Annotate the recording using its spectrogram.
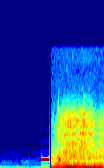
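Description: Phone speakerphone on an unanswered call: a short electronic beep about three-quarters of a second in, then a loud steady hiss of line noise with a click in it for the last second.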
